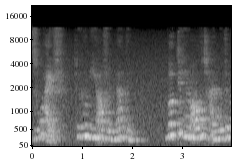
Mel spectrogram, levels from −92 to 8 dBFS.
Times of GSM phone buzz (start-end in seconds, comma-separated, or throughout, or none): none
